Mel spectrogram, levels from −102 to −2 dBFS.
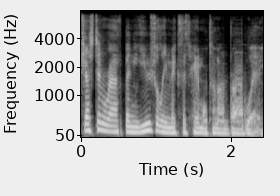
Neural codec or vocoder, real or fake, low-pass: codec, 44.1 kHz, 3.4 kbps, Pupu-Codec; fake; 7.2 kHz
